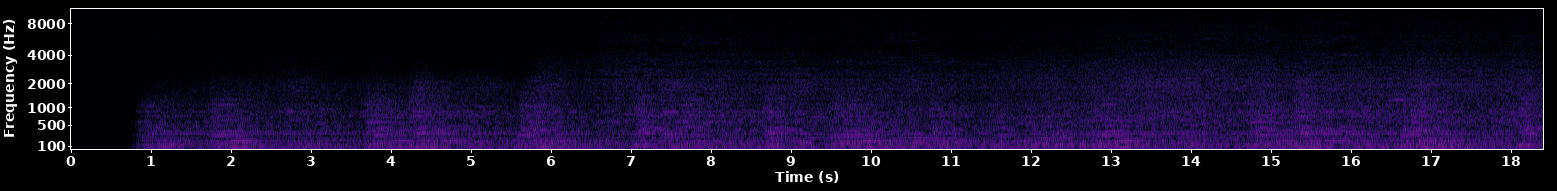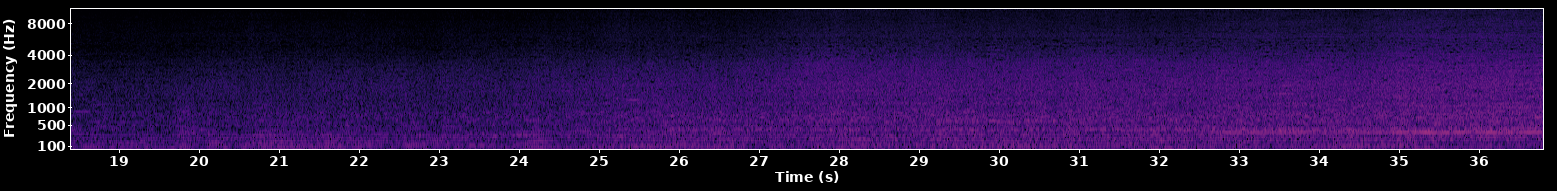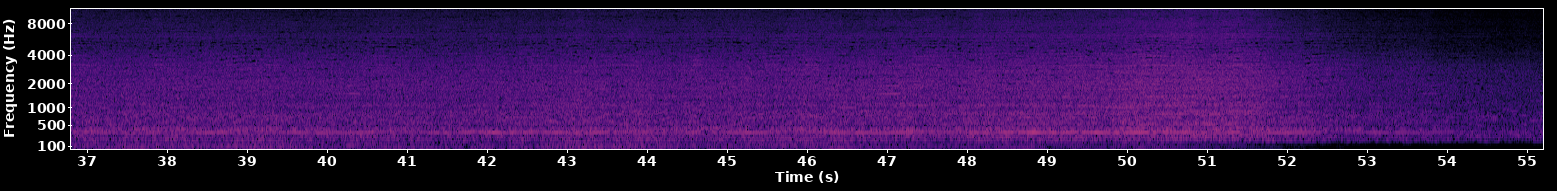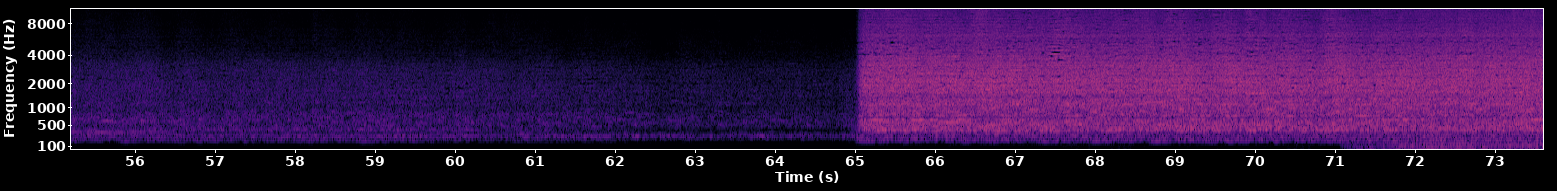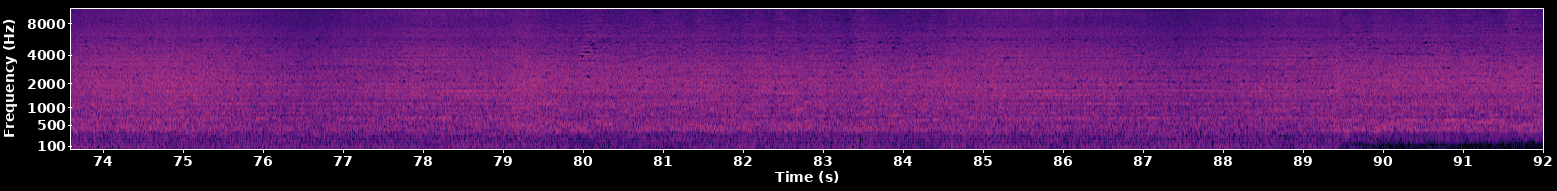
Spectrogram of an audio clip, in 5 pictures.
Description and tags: Orchestral Rising Horror #1
Another track in the drafts, inspired by the works of James Wan (Insidious and The Conjuring) this suspenseful track is the beginning of a new chapter and theme.
Hope you enjoy!
Open for commissions and edits, As always feedback is appreciated!
Atmosphere, Creepy, Dark, Demon, Demonic, Drone, Evil, Film, Ghost, Halloween, Horror, Insidious, Jump-scare, Movie, Music, Orchestra, Orchestral, Scary, Score, Sound, Spooky, Thriller, Video-Game, Violin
